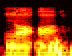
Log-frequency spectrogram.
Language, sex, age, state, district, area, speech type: Odia, male, 18-30, Odisha, Nuapada, urban, read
